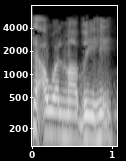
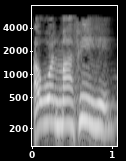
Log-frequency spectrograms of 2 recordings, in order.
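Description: First: ماضيه as "māḍīhi", with emphatic d; emphatic ḍ, not f, in ماضيه; rejected dad reading. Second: ما فيه as "mā fīhi", with an f; f, not emphatic d, in ما فيه; corrected fa reading. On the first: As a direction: say ماضيه with a heavy ḍ and long ee. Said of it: "وليس أول ماضيه". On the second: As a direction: say ما فيه with a clear f and long ee. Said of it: "بدل ماضيه الضاد ساويها فاء". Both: Shown as a demonstration.

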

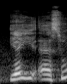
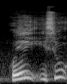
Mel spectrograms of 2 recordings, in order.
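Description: First: ييأس with a short a on the hamza, "yay'asu"; with fatha. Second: وييئس with a short i on the hamza, "wa-yay'isu"; with kasra. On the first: Teacher showing the regular form, fatha on hamza. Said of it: "بالفتح المقيس". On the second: Teacher showing the irregular form, kasra on hamza. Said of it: "بالكسر الشاذ". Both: Shown as a demonstration.

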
